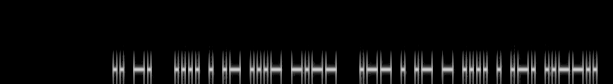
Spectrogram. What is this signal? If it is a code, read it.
Morse code, heard as a keyed tone, about 34 wpm, 700 Hz. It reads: IN HEAVY WEATHER?
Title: Sentences from Top 1100 Words 35wpm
